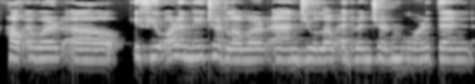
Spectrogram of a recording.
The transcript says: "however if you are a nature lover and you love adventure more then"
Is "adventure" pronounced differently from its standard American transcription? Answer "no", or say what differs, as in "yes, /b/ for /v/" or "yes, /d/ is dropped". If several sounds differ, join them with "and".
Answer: no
